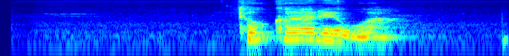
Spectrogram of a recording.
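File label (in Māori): "tokarewa", Māori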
